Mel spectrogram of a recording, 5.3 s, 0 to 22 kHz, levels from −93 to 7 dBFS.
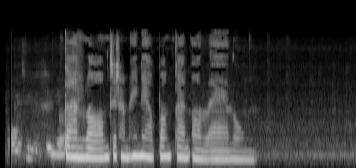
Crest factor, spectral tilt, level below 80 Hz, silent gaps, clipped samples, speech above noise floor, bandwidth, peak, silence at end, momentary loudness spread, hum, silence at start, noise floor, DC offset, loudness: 18 dB; -6.5 dB/octave; -68 dBFS; none; under 0.1%; 33 dB; 11.5 kHz; -8 dBFS; 1.5 s; 15 LU; none; 0.15 s; -57 dBFS; under 0.1%; -24 LUFS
